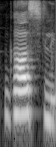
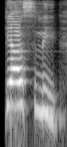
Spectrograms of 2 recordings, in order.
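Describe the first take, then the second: First: The t sound in the middle is clearly heard. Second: The t sound in the middle is dropped. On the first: "टी की sound जो है वो clear आती है।" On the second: "इसके अंदर ये टी silent होता है।"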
